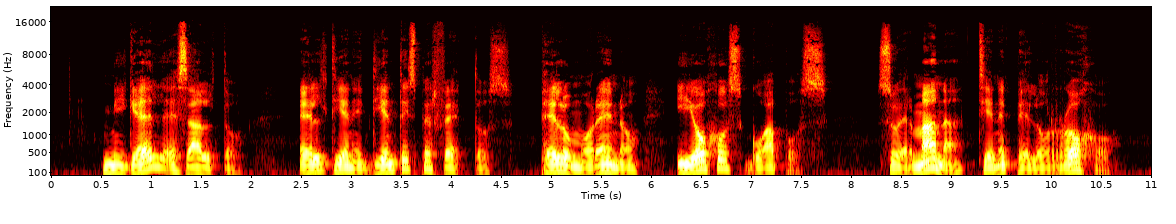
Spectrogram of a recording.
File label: Pronunc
